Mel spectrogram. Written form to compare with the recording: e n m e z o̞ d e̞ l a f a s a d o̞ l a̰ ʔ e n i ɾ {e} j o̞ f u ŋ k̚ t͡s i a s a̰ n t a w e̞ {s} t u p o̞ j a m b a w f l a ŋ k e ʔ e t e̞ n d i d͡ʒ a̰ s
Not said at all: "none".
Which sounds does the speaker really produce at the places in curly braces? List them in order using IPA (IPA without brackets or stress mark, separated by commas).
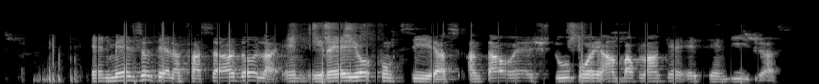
e, ʃ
